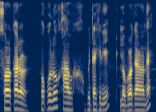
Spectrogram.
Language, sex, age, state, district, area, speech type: Assamese, male, 18-30, Assam, Kamrup Metropolitan, rural, spontaneous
